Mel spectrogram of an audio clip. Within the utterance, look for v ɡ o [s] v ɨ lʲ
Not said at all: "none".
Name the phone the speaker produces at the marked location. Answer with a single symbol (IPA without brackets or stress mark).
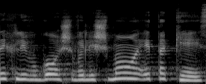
ʃ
